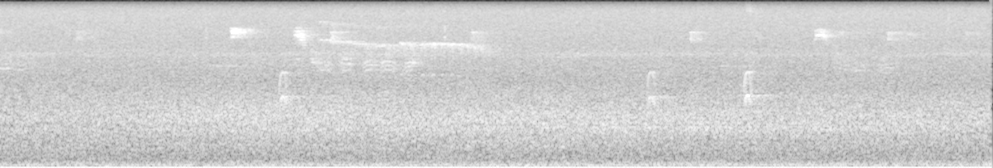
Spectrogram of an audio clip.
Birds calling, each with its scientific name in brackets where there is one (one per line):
Downy Woodpecker (Dryobates pubescens)
unidentified bird
American Robin (Turdus migratorius)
